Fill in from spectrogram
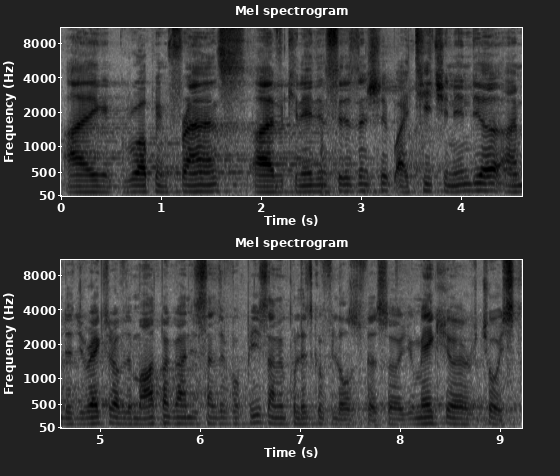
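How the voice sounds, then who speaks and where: A man at middle pitch introduces himself with wry, self-deprecating humor and halting pauses. A long hall reverb and faint noise carry his voice. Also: level tone. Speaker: political philosopher panelist.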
